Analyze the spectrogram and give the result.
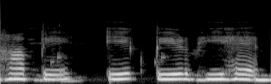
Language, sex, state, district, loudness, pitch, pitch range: Hindi, female, Jharkhand, Deoghar, -13 LUFS, 235 Hz, 230-245 Hz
